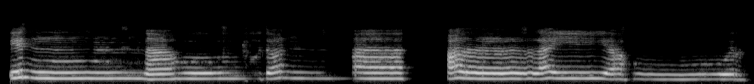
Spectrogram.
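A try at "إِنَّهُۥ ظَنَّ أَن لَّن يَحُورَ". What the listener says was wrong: Ini kurang ditahan ya. Karena memang membutuhkan nafas agak sedikit panjang. Karena banyak yang ditahan.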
